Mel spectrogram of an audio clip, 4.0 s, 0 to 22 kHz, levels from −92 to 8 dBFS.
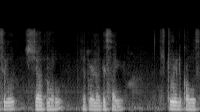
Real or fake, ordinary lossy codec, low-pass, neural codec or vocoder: fake; none; none; codec, 16 kHz, 2 kbps, FreqCodec, smaller model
